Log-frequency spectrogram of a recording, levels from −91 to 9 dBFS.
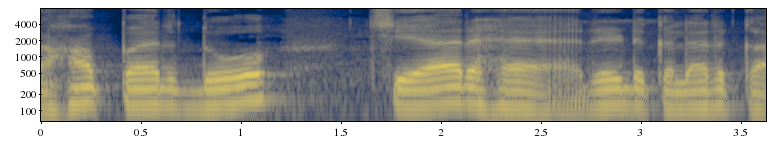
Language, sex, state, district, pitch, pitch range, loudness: Hindi, male, Jharkhand, Ranchi, 125 Hz, 115-135 Hz, -15 LUFS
